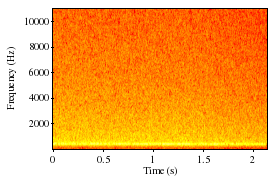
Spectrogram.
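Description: A steady electronic ambient drone holding one mid-pitched tone over a soft hiss, slowly fading.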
